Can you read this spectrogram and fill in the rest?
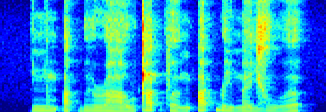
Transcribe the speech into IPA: ɲ ə˨˩ m ʔ a˨˩ k̚ w ɨ˨˩ ɹ aː˨˩˦ w ʈ a˦˥ k̚ f əː˨˩˦ ŋ ʔ a˦˥ k̚ ɹ i˨˩˨ m ɛ˨˩˦ j ɣ u˨˩˦ ə̯

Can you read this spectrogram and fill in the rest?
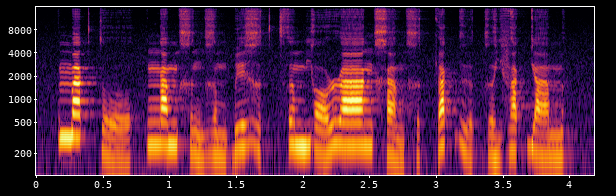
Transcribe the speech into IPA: m a˦˥ k̚ t̪ o˨˩˨ | ŋ a˧ m x ə˨˩˨ ŋ ɣ ə˨˩ m ɓ e˧˥ ɣ ə˨˩ k̚ t̪ʰ ə˧ m j ɔ˨˩˦ ɹ aː˧ ŋ x a˨˩˨ m x ə˨˩ k̚ ʈ a˦˥ k̚ ɣ ɨ˨˩˨ ə̯ k ə˨˩˦ j v a˦˥ k̚ j a˧ m

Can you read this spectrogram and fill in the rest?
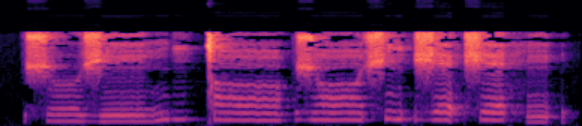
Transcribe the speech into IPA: ʃ ʊː˨ ʒ ẽː˨ ŋ i˦ ǀ õː˦ | ʒ õː˦ ʃ ĩ˦ ʔ ʒ ɛ˦ ʔ ʃ ɛ˦ h ẽ˨ ʔ

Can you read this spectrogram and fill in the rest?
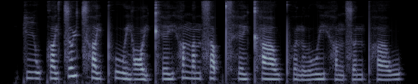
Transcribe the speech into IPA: k iː˨ w k ɐ˨˧ j t͡s ɵ˥ ɥ t͡sʰ ɐ˨˥ j pʰ uː˨˩ j ɔː˨˩ j kʰ e˨˥ j h ɐ˧ ŋ ɐ˧ n s ɐ˧ p̚ t͡sʰ e˨˧ j kʰ aː˨ w pʰ ɵ˨˩ n l uː˨ j h ɐ˨˩ ŋ s ɵ˨ n pʰ ɐ˨˧ w

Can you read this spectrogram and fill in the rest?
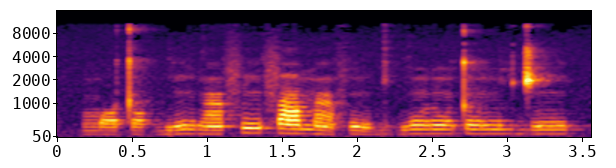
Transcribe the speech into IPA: m ɔ˨ t ɔ˨ ɡ͡b ĩ˨˦ ɡ ã˧ f ĩ˦ f a˦ m ã˦˨ f ũ˧ ɡ͡b i˧ ɡ ũ˦ l ũ˦ t ũ˦ n i˦ d͡ʒ ĩ˦

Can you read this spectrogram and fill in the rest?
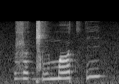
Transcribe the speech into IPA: ʐ ə ɡ͡ǁ e m ʌ t͡sʼ i

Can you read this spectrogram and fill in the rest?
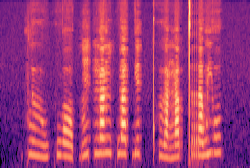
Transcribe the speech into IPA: p l ɯː˩˦ w k w ɔː˨˩ p̚ l i˥˩ t̚ ŋ a˥˩ ŋ k w a˥˩ t̚ j e˥˩ k̚ pʰ ɯ˨˩ a̯ ŋ a˦˥ p̚ t r a˦˥ w j o˥˩ k̚

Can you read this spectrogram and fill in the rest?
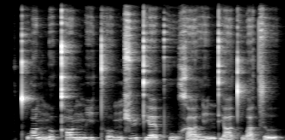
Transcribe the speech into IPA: t̪ʰ w ɑ˥˨ ŋ n̪ ɤ˦ kʰ ɑ˦ ŋ m i˥˨ t̪ʰ ɤ˨˦ ŋ ɕ y˥˨ t̪ j ɛ˦ pʰ u˨˦ x ä˨˦ l ḭ˨˩ n t̪ j ä˦ t̪ʰ w ä˨˦ t͡s ɹ̩˨˩

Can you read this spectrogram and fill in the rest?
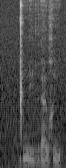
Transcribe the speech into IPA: ǁ ũ ɾ e r a u̯ χ ĩ

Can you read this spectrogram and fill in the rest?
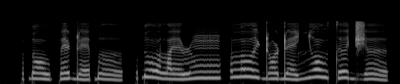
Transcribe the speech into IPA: ɗ ɔ˧˩ u̯ p ɛ˥˧ ɖ ɛ˩˧ ɓ ɤ˧˩ | ɗ o˥˧ lˠ e˧ ɹ õ˥ | lˠ o˥˧ i̯ ɖ ɔ˧ ɖ ɛ˩˧ ʎ ɔ˥˧ u̯ t ə˥˧ d͡ʒ ə˧˩

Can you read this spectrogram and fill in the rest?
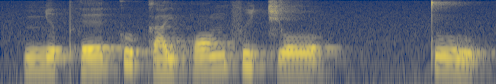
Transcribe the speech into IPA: ɲ e˧˩ pʰ eː˧˥ k u˧˩ k a˧ j b ɔː˧˥ ŋ f i˧˩ t͡ɕ o˩ | t̪ u˧˩

